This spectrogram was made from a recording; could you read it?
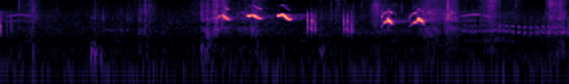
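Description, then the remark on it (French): A common myna on the ground, with a large spider in its beak, calls with a quick burst of three sharp, squeaky chirps, a brief pause, then two more, over faint outdoor background noise. “Salut, c'est toi le martin triste?”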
